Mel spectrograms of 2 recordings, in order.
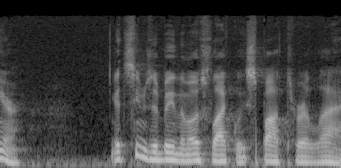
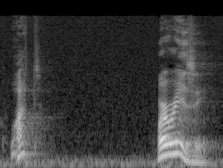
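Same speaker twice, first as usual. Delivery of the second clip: sharp, louder urgent question; urgent question on the phone; alarmed; 9 semitones higher, 5 dB louder than usual. Acted. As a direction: demand it in alarm.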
